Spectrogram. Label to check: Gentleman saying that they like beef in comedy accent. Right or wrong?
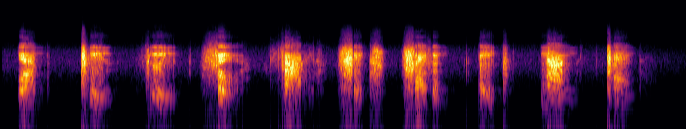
Wrong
